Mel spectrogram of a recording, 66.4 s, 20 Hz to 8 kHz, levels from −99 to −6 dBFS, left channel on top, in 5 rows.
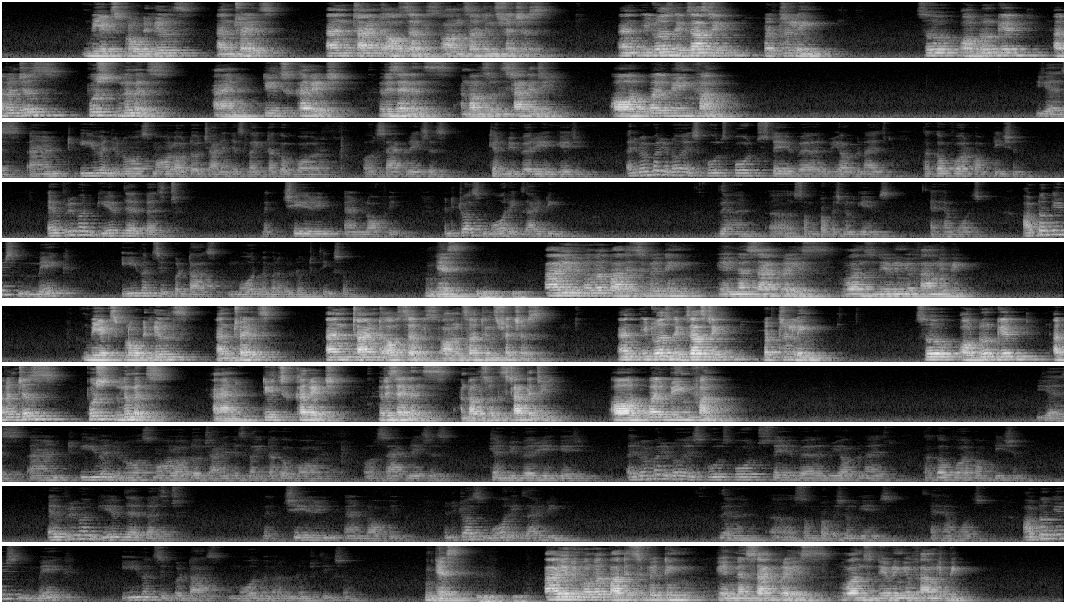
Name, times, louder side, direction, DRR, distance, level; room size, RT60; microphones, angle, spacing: voice 1, 1.0-2.3 2.7-3.4 4.1-6.8 7.7-10.3 11.5-14.0 14.3-15.3 15.9-17.5 18.0-20.2 20.9-22.3 58.4-59.0 59.9-65.0, right 4 dB, 85° right, 0.4 m, -25 dB
voice 2, 26.2-30.7 31.1-32.1 32.6-33.9 34.4-37.7 38.1-39.4 40.4-42.1 43.1-44.9 45.4-47.0 48.7-51.0 51.4-52.1 52.6-54.0 54.6-57.5 59.0-59.7, left 2 dB, 60° left, 0.4 m, -40 dB
2.5 x 2.4 x 2.3 m
head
